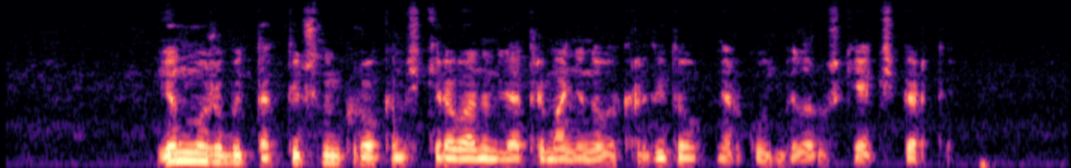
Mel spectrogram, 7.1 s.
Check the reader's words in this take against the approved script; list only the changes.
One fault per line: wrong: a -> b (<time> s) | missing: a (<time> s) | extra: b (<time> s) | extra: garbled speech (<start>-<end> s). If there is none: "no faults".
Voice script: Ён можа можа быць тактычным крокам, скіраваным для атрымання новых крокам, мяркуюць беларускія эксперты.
missing: можа (1.5 s)
wrong: крокам -> крэдытаў (4.2 s)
